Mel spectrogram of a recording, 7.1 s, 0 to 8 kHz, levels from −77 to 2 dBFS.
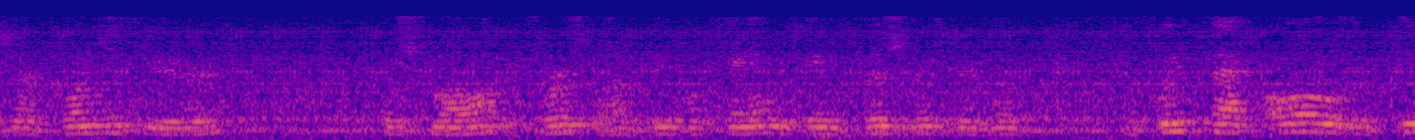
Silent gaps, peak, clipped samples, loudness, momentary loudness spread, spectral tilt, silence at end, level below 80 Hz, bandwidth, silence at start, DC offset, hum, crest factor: none; -20 dBFS; under 0.1%; -36 LUFS; 10 LU; -4.5 dB/octave; 0 s; -60 dBFS; 5.8 kHz; 0 s; under 0.1%; none; 16 dB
